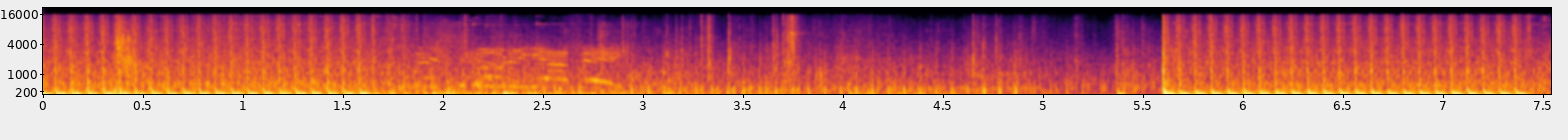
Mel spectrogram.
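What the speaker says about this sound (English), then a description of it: "They're shooting at me!" Gunfire in the video game Battlefield 2042: loud, sustained rapid automatic bursts that break briefly midway and then resume, with a voice heard over the shooting.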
